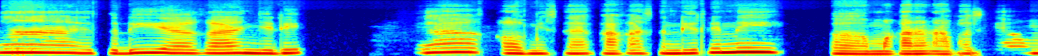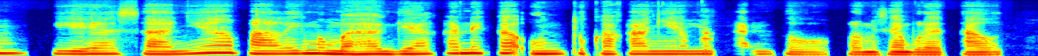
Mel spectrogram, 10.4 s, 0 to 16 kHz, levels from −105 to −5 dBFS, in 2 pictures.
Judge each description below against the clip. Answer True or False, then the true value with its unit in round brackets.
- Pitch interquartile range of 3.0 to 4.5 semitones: True (4.1 semitones)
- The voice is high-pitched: False (180 Hz)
